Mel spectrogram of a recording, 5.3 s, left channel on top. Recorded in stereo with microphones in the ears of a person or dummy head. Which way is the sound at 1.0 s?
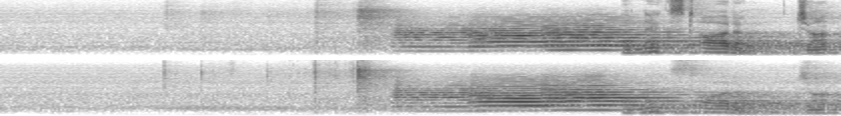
45° right (ahead or behind).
